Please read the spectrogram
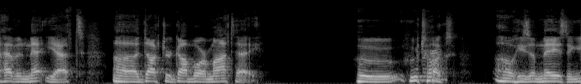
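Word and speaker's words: Maté: His last name is spelled M-A-T-E, like checkmate.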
